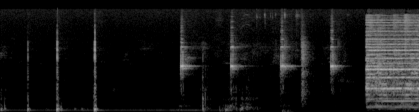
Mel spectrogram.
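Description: Countdown beeps: four short high beeps about a second apart, each with a knock, after a few sharp clicks at the start. Loud intro music starts near the end.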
